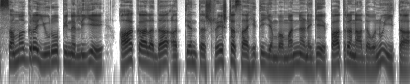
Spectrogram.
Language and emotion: Kannada, neutral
